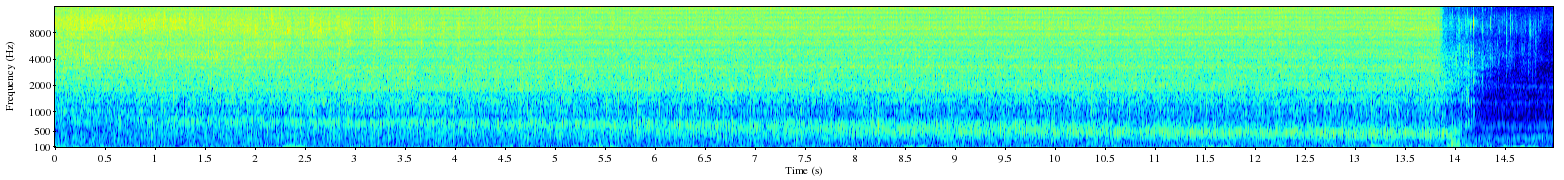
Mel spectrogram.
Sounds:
sink (filling or washing), domestic sounds

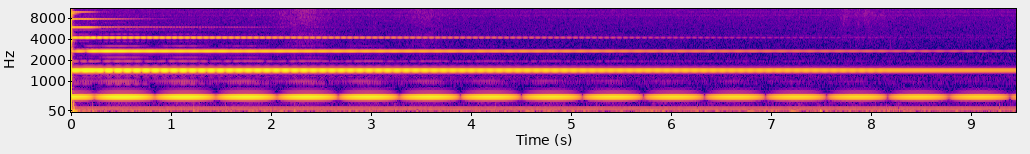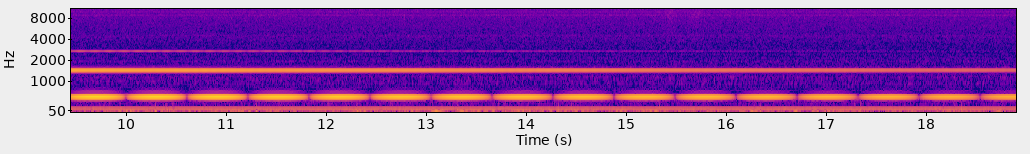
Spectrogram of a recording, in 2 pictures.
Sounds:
music, musical instrument

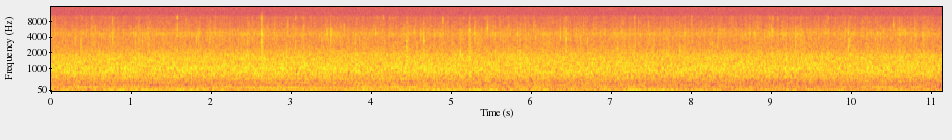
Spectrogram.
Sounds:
rain, water

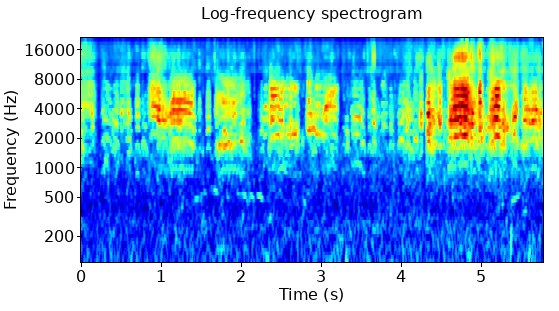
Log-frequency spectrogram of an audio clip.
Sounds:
animal

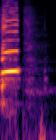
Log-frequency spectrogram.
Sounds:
music, musical instrument, wind instrument

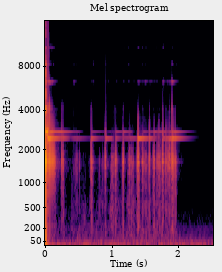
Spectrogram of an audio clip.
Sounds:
domestic sounds, dishes, pots and pans

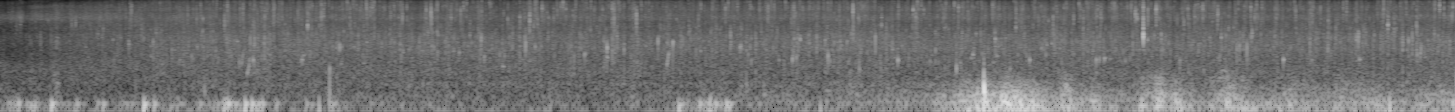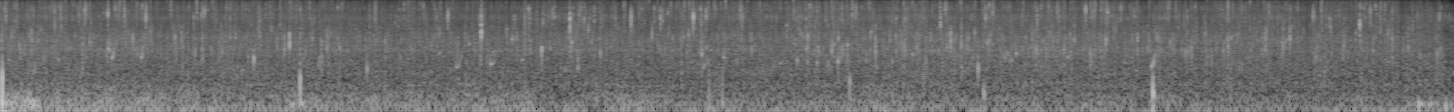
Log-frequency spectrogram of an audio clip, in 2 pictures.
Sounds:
thunder, thunderstorm

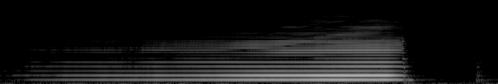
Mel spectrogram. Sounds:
musical instrument, bowed string instrument, music

